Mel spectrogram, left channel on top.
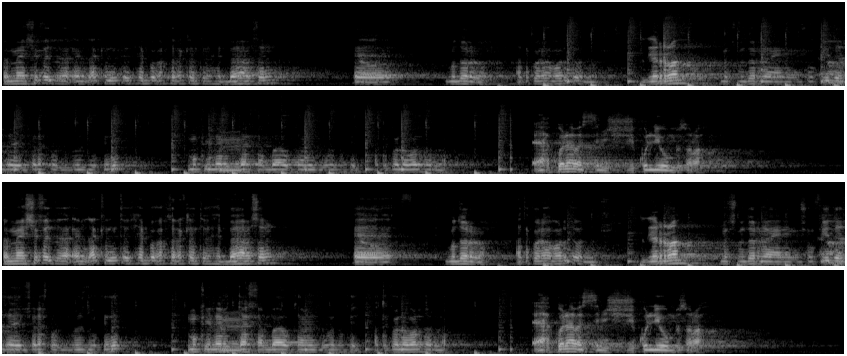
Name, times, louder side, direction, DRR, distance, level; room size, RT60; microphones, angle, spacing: voice 1, 0.0-2.8 3.5-4.0 4.4-4.9 5.1-6.0 7.2-9.7 10.3-12.9, right 3 dB, 80° right, 0.7 m, -32 dB
sound 1, 5.0-5.1 5.4-6.0 6.3-7.0 7.2-7.9 8.2-8.9 9.2-10.9 11.2-11.8 12.1-12.8 13.1-13.5, left 2 dB, 40° left, 0.6 m, -40 dB
voice 2, 6.4-6.8 8.2-8.4 10.6-10.8 13.7-15.4, right 1 dB, 20° right, 1.3 m, -29 dB
26.5 x 25.0 x 7.9 m
head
